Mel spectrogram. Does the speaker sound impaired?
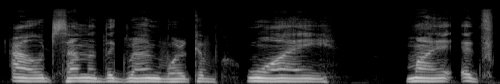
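Yes: cerebral palsy; cerebral palsy present from birth, brain cells died at birth; speech slurred, slurring tongue, hand tremor, reduced balance and coordination, intense muscles.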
